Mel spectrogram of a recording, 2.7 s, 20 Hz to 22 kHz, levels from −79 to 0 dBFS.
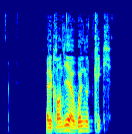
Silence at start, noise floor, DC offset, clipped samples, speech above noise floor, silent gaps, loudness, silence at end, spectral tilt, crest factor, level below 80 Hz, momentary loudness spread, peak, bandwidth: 0.95 s; -76 dBFS; under 0.1%; under 0.1%; 58 dB; none; -18 LUFS; 0.45 s; -4.5 dB/octave; 20 dB; -62 dBFS; 14 LU; 0 dBFS; 15.5 kHz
